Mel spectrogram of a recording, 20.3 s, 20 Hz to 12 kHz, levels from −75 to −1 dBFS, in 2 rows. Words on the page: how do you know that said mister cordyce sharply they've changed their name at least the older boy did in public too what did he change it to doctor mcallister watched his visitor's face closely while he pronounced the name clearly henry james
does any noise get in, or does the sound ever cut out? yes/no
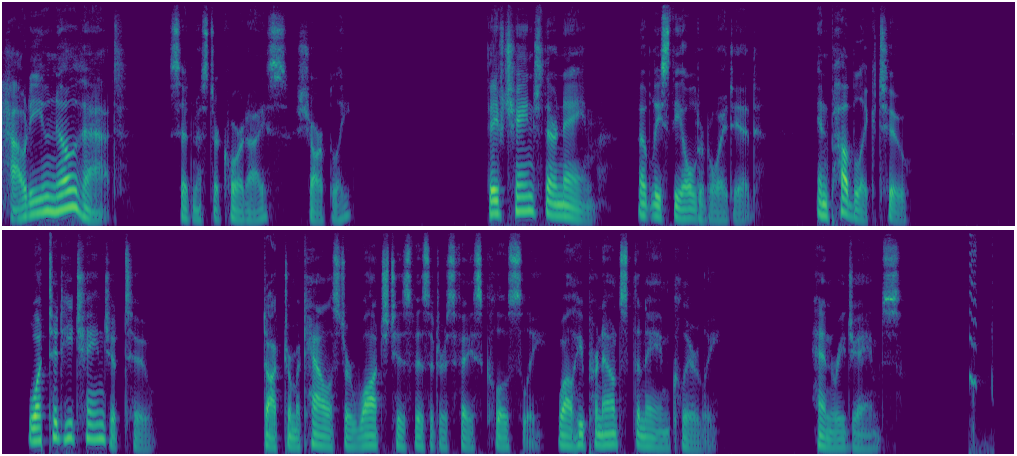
yes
